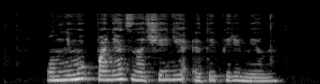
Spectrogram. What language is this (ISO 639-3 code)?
rus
